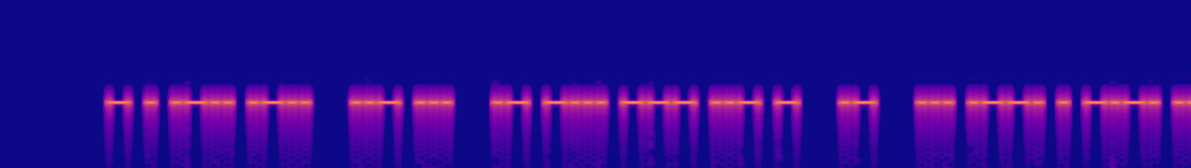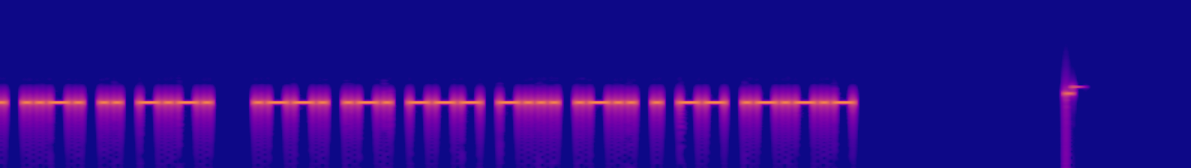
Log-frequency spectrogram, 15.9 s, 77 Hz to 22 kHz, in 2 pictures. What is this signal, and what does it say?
Morse code, heard as a keyed tone, about 28 wpm, 700 Hz. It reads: TELL US ABOUT A SPECIFIC PROBLEM.
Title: Sentences from Top 1000 Words - Review Part 3 - 28wpm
